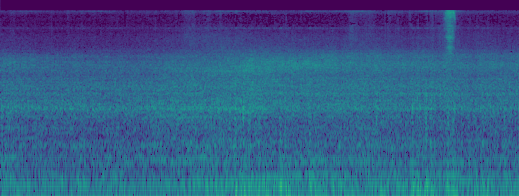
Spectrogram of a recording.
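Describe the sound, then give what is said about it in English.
A steady, loud low rumble of a car driving, heard from inside the cabin, with continuous road and engine noise holding even throughout and no distinct braking sounds standing out. “It's so hot in this car. Yeah. Turn that off. Hit these brakes a little bit.”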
